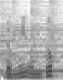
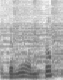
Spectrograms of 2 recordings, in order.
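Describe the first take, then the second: No difference in how they are said.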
